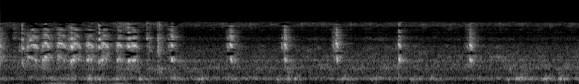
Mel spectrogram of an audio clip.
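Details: Common kestrels from Helmond give a quick burst of sharp, ringing notes, then slower single calls spaced about half a second to a second apart, over a steady low hum.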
